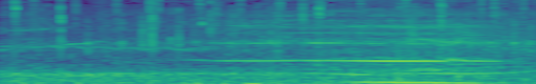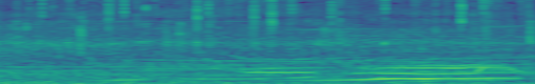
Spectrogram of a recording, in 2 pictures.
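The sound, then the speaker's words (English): Whale song with drawn-out, gliding moans and rising and falling tones that overlap one another, set against a steady background of crackling clicks and underwater hiss. No one speaks. “So whale song is the most obvious example of this.”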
